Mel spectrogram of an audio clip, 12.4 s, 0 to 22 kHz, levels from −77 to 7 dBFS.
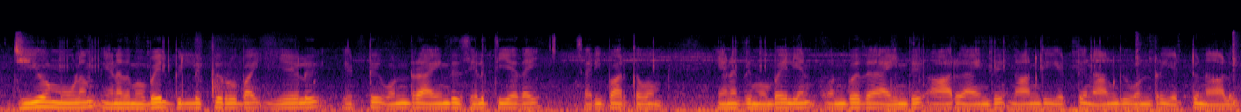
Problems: none marked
